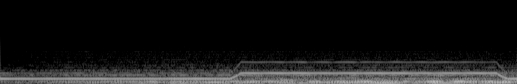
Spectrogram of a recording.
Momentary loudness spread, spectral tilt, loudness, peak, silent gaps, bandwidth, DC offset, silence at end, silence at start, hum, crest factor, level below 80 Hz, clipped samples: 5 LU; -12 dB/octave; -29 LUFS; -14 dBFS; none; 3.5 kHz; under 0.1%; 0 s; 0 s; none; 12 dB; -36 dBFS; under 0.1%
